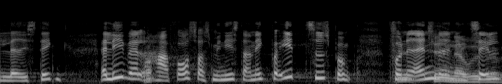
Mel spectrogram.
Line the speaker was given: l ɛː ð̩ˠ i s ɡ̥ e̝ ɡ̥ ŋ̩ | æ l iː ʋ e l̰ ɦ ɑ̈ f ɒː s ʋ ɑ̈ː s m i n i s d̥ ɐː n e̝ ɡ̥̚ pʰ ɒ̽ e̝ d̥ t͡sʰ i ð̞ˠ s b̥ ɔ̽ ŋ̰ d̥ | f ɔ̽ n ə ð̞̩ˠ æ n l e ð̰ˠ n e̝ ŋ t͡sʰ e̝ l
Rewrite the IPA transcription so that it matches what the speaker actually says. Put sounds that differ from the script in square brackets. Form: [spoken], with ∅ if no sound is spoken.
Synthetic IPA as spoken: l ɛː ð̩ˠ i s [d̥] e̝ ɡ̥ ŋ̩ | æ l iː ʋ e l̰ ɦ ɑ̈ f ɒː s ʋ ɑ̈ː s m i n i s d̥ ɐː n e̝ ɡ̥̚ pʰ ɒ̽ e̝ d̥ t͡sʰ i ð̞ˠ s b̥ ɔ̽ ŋ̰ d̥ | f ɔ̽ n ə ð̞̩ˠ æ n l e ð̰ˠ n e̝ ŋ t͡sʰ e̝ l

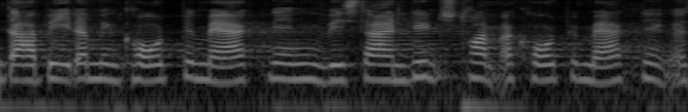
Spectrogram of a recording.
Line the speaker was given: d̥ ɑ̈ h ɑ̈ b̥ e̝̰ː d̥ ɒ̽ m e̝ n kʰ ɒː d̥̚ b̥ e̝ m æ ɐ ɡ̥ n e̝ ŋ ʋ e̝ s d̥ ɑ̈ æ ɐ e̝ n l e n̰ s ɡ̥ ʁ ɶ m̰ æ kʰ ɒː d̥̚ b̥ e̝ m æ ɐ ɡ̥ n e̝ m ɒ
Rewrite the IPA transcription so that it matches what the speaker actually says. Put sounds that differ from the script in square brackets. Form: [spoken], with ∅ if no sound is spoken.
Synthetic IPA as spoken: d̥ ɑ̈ h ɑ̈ b̥ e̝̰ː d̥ ɒ̽ m e̝ n kʰ ɒː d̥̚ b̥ e̝ m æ ɐ ɡ̥ n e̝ ŋ ʋ e̝ s d̥ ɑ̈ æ ɐ e̝ n l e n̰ s [d̥] ʁ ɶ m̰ æ kʰ ɒː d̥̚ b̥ e̝ m æ ɐ ɡ̥ n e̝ [ŋ] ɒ

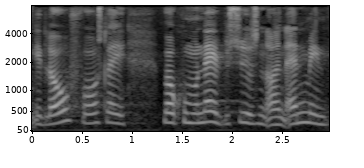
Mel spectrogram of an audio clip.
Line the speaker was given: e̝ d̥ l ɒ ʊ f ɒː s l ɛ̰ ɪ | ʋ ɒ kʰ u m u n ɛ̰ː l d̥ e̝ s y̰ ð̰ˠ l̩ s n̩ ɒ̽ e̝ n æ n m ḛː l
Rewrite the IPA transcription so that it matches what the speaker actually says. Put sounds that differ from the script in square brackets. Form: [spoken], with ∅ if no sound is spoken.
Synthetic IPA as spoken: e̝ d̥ l ɒ ʊ f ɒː s l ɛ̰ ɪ | ʋ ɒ kʰ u m u n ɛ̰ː l [b̥] e̝ s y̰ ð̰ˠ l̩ s n̩ ɒ̽ e̝ n æ n m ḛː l

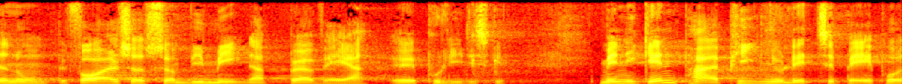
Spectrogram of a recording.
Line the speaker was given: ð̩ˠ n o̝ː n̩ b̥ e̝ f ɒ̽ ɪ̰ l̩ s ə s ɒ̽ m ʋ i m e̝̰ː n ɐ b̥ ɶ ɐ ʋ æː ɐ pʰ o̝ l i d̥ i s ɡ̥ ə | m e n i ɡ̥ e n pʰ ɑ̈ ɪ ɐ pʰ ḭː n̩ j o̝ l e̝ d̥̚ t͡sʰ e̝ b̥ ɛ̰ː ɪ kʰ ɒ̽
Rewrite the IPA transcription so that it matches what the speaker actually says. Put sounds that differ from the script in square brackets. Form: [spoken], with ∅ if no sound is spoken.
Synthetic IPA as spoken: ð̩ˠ n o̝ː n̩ b̥ e̝ f ɒ̽ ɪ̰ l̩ s [ɐ] s ɒ̽ m ʋ i m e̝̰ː n ɐ b̥ ɶ ɐ ʋ æː ɐ pʰ o̝ l i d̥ i s ɡ̥ ə | m e n i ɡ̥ e n pʰ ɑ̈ ɪ ɐ pʰ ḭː n̩ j o̝ l e̝ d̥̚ t͡sʰ e̝ b̥ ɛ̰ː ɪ [pʰ] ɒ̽

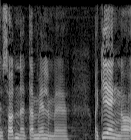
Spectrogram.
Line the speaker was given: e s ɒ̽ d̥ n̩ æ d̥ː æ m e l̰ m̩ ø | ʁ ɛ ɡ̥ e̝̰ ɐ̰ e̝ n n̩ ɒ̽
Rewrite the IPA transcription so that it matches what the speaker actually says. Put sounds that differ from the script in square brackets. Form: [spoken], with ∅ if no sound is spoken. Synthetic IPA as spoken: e s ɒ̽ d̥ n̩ æ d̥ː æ m e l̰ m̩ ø | ʁ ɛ ɡ̥ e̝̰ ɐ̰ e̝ [ŋ] n̩ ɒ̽

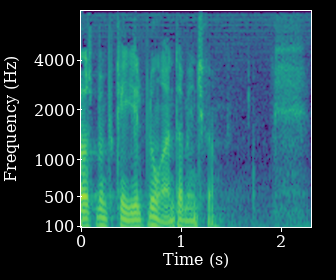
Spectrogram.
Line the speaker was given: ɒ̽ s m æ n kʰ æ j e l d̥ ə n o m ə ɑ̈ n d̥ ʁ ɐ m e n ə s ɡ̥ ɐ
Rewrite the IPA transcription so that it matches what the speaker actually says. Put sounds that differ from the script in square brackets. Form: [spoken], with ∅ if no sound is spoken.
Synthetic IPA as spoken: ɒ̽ s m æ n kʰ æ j e l [b̥] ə n o [ŋ] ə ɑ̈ n d̥ ʁ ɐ m e n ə s ɡ̥ ɐ

